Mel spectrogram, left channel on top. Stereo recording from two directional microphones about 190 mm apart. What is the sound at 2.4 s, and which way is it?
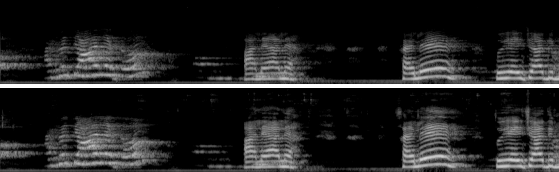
Speech, 15° right (ahead or behind).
